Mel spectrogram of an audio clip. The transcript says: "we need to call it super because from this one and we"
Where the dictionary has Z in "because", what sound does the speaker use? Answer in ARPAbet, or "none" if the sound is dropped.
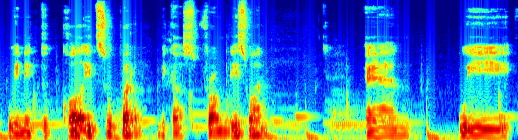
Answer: S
